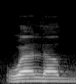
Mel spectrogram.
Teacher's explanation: Harap jelas Saya tekan lam baru lepaskan. Jangan sekadar menyentuh makhraj lam. Tak boleh sentuh. Dia perlu tekan sekejap, lepas. Sebab lam tu bersabdu.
